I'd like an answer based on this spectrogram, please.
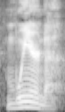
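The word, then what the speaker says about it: Muirne: And again, the Irish pronunciation, Muirna was her name.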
